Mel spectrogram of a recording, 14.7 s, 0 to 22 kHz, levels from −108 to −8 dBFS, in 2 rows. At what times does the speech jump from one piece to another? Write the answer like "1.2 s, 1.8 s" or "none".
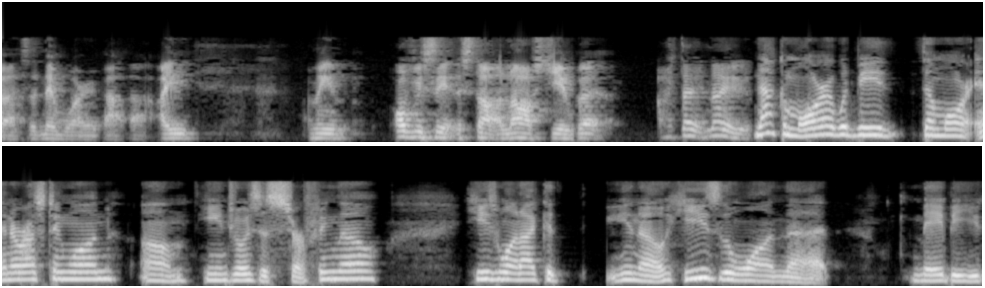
4.3 s, 5.6 s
